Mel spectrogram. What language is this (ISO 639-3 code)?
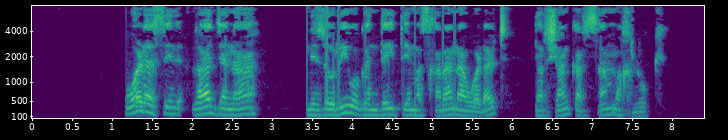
brh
